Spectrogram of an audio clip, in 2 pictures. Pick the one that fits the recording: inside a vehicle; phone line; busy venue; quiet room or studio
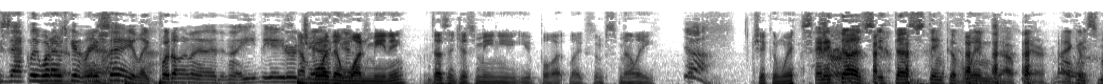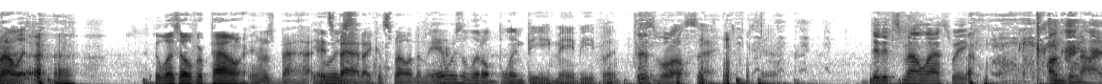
phone line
